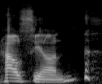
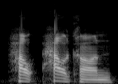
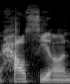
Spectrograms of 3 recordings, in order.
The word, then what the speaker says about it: halcyon: I've been pronouncing it Halicon for like years and years and years and years. Like, I think ever since I was really small, even. So to actually pronounce it Halcyon is strange to me. It's so foreign.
